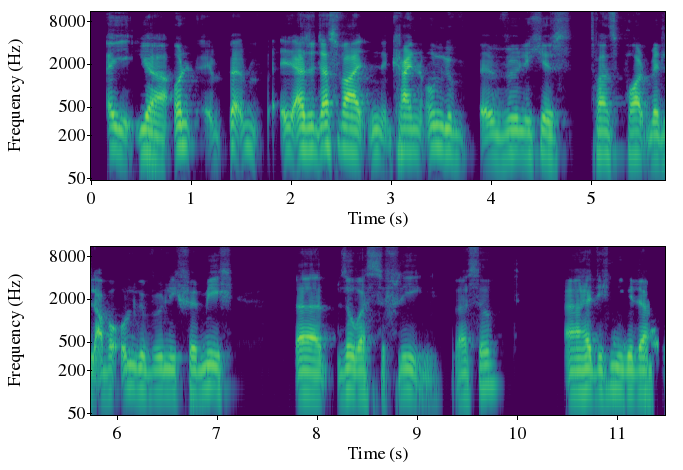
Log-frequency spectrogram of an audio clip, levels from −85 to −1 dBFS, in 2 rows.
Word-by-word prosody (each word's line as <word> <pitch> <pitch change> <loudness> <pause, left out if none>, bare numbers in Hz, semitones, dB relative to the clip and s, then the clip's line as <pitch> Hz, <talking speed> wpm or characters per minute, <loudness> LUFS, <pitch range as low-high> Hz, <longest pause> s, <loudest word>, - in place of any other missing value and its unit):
Äh, 130 -3 -1
ja, 110 -6 +3
und, 145 +7 +1 0.4
äh, - - +4
ähm, - - -9 0.2
äh, 400 - 0
also, 130 0 +6
das 145 +2 +4
war, 125 -3 +6
äh, 120 -1 -6
kein 125 -1 +4
unge 125 -6 -3
äh, - - 0
-wöhnliches 105 -1 -3 0.2
Transportmittel, 115 -2 0
aber 100 +3 -1
ungewöhnlich 105 -2 -3
für 105 - -1
mich, 110 0 -3 0.6
äh, 100 -1 +4
sowas 100 +1 -1
zu - - -10
fliegen, 95 -7 -8
weißt 90 +2 -7
du? 125 +1 -4 0.6
Äh, 100 0 +1
hätte 105 0 +2
ich 105 0 -6
nie 110 -2 -3
gedacht. 105 -1 +1
110 Hz, 155 wpm, -25 LUFS, 100-120 Hz, 0.6 s, also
